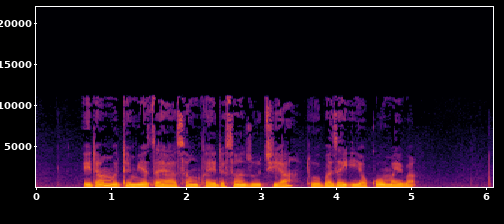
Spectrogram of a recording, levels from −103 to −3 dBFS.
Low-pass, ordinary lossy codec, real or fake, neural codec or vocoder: 19.8 kHz; MP3, 48 kbps; real; none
